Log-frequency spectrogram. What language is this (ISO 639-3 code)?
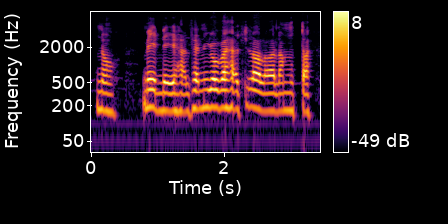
fin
